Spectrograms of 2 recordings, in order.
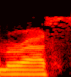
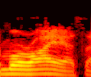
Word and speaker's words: Moraes: Marlon Moraes, or Moraes, actually, if you want to say it like us North Americans.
